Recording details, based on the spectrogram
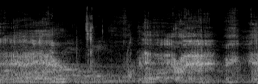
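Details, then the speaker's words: Two-year-old bulldog, snoring like this for over a year, breathing worse when hot or near other dogs, throat swells: very loud, rough snoring noise on each breath, stertor from a blocked upper airway. "stanley you sound like a diesel that's the loudest snore that i think i've heard out of a bulldog he's that's pretty bad"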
